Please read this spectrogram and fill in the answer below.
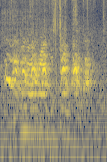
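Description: Seven-week-old toy schnauzer puppies yipping as they play-wrestle: a quick run of about six short, high yips.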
